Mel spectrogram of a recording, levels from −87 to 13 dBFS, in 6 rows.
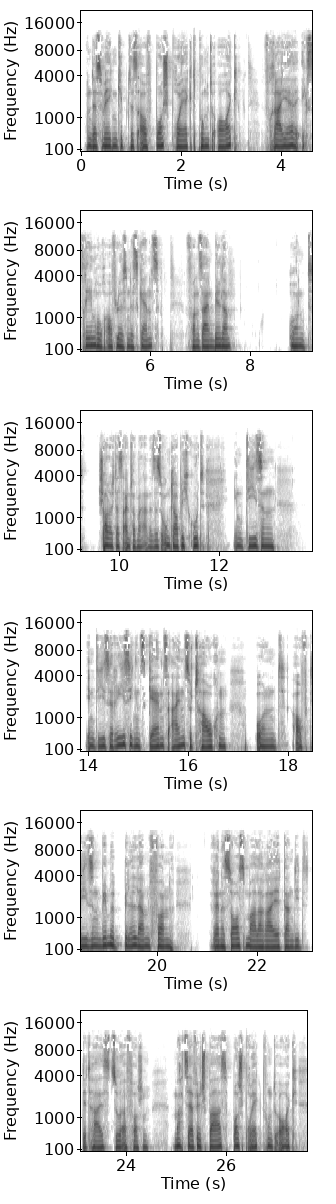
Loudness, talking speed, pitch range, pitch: -21 LUFS, 100 wpm, 140-155 Hz, 150 Hz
